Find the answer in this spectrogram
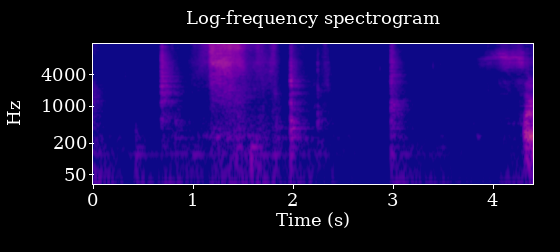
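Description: Faint sliding and light taps of oracle cards being gathered up off a wooden table: a soft rustle about a second in, then a few small clicks, between near-silent stretches.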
